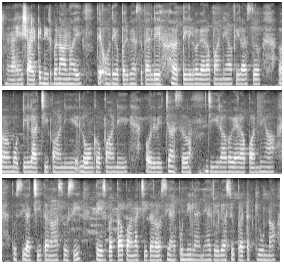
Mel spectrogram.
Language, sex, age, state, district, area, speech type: Dogri, female, 30-45, Jammu and Kashmir, Samba, urban, spontaneous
